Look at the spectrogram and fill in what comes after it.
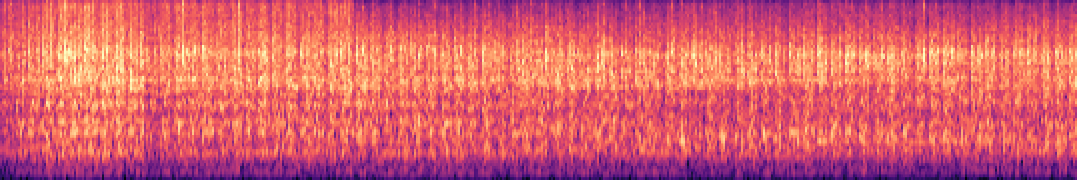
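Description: A small electric motor running steadily with a high, even whir, such as drives a toy construction machine.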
